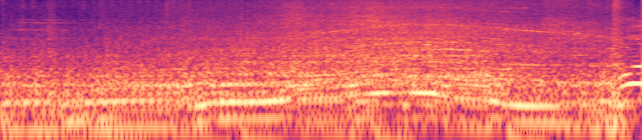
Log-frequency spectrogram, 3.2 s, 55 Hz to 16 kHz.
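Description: The twin-turbo 540ci Bubble Top Impala engine revs briefly on light throttle, a steady close rumble with a rising and falling whir over about three seconds.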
